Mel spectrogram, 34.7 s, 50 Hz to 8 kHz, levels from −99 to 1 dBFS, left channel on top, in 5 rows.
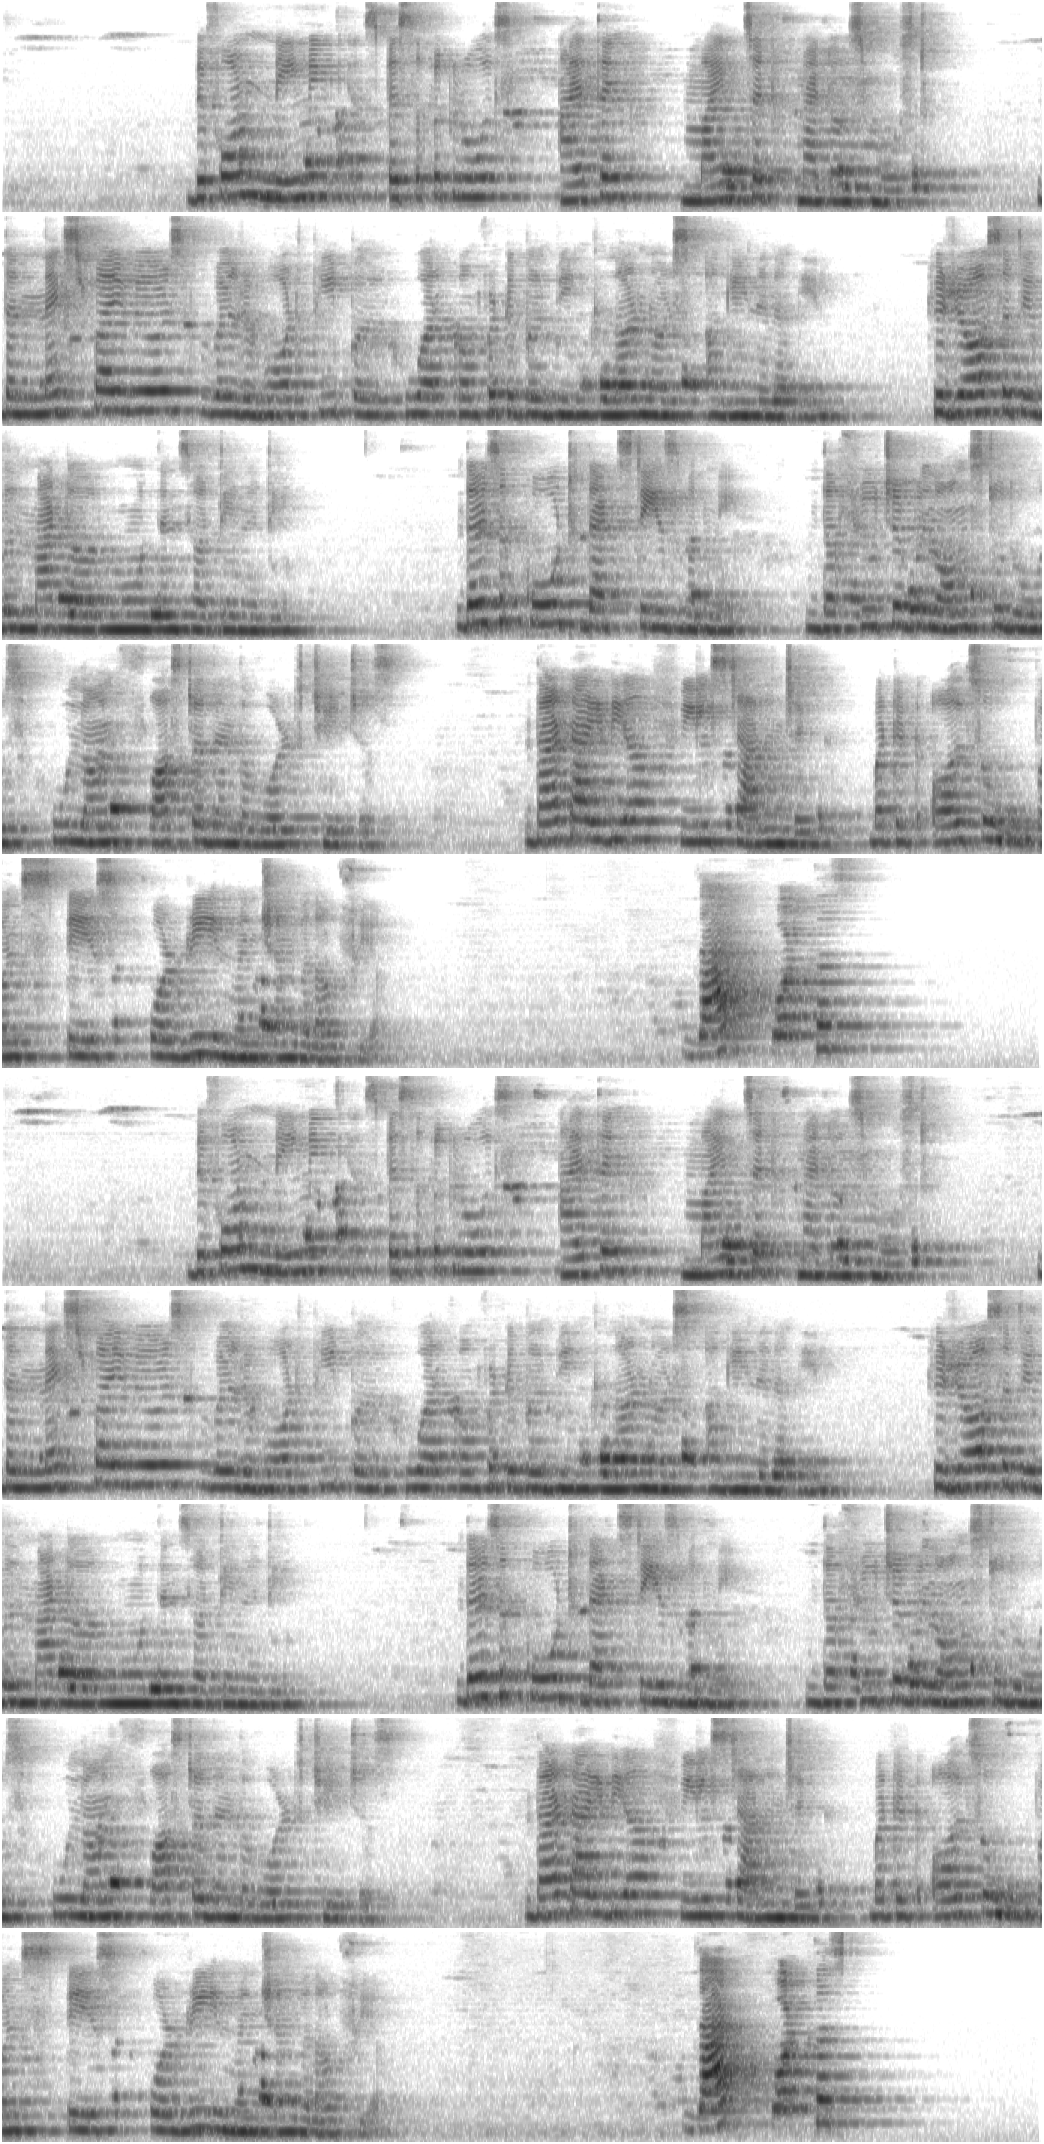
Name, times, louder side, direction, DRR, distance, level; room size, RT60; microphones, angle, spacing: voice 1, 1.2-6.2 6.9-12.5 13.1-15.9 16.9-18.9 19.2-23.4 24.3-30.3, equal, 15° left, 0.5 m, -29 dB
voice 2, 10.9-11.6 12.1-12.2 14.2-14.4 14.9-15.0 25.7-25.8 29.4-29.5 32.3-33.3, right 3 dB, 70° right, 0.9 m, -26 dB
11.0 x 5.7 x 4.8 m
head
